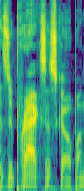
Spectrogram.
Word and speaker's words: zoopraxiscope: So it's his zoopraxioscope. – Zoopraxioscope? – Zoopraxoscope? Did I don't know. – add a syllable? Yeah, zoopraxoscope, I'm sorry.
